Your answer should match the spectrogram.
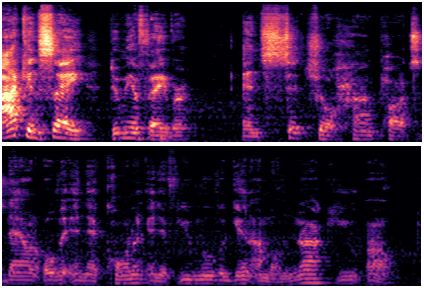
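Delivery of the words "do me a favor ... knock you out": low, very quiet, harsh, threatening voice. Showing a line with low volume but the wrong tone: quiet but harsh tone. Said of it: "My tone is off, but my volume is low".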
